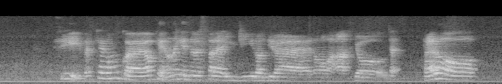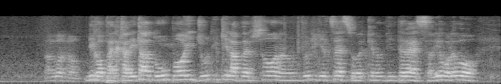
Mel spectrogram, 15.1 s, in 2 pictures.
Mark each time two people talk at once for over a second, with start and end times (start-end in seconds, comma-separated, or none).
none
